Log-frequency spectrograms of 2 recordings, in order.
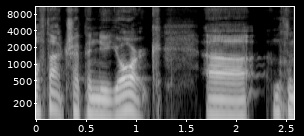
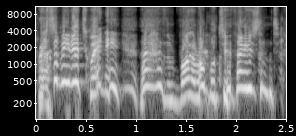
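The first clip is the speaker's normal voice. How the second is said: excited squeal; 12 dB louder than usual. Retold or imitated. Boy in a cab squealing at the Garden, high and loud. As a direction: squeal like an overexcited kid spotting a landmark.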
